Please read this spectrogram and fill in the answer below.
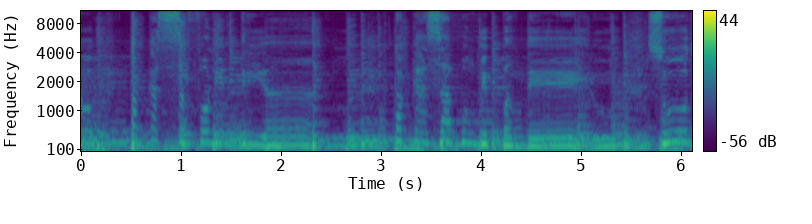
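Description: Two acoustic guitars, a nylon-string classical guitar and an f-hole hollow-body acoustic guitar, playing an instrumental forró passage: a picked melody stepping from note to note over the accompaniment.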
